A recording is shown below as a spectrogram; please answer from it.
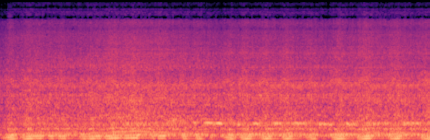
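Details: Diesel engine after fuel system cleaned of dirt and lines bled to fix weak power; deep even idle rumble, picks up cleanly on light revs without stumbling; engine sounds healthy.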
